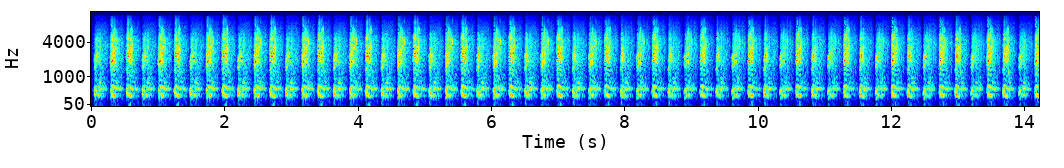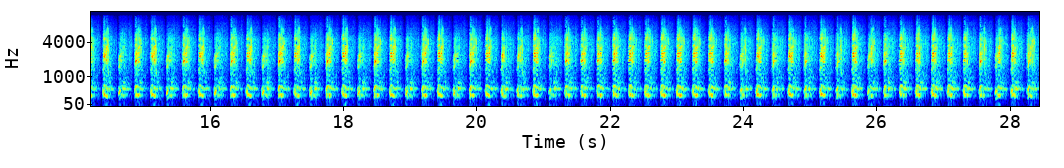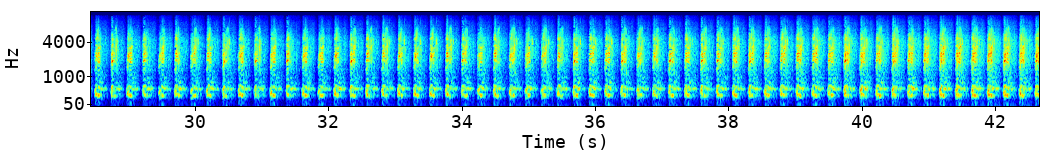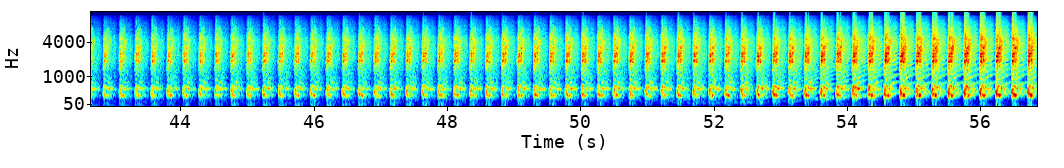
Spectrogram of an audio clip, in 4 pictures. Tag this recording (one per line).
cinematic
evil
foley
granular
space
synthesis
synthetic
